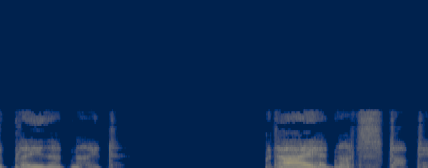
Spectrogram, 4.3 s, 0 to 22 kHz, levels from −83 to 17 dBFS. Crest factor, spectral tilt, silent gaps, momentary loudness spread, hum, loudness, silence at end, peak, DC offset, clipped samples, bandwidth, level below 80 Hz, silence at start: 24 dB; -4 dB/octave; 1.47-2.63 s; 20 LU; none; -31 LUFS; 0 s; -10 dBFS; under 0.1%; under 0.1%; 8 kHz; -60 dBFS; 0 s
